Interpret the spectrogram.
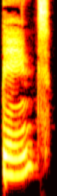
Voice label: "paint", English; grade3; fun with sentence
